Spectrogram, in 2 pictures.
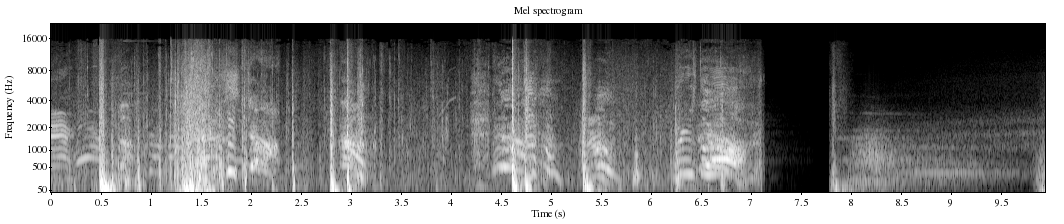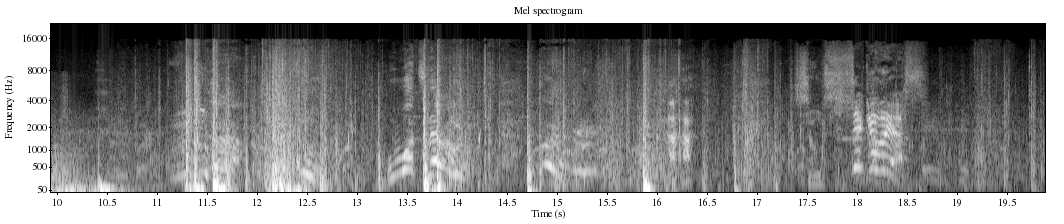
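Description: Men shout and grunt while fighting.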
